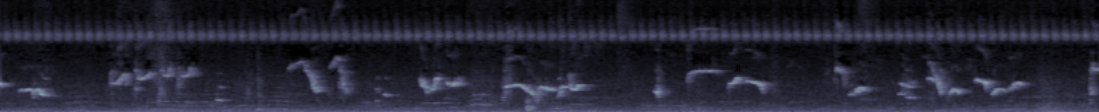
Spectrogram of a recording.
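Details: Oriental magpie-robin delivering a long, lively song used as a decoy to get other birds singing: rapid varied whistles, chirps and looping slurred notes in dense phrases with short pauses, over a constant thin high tone.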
